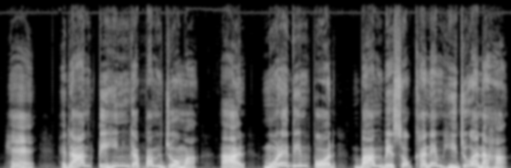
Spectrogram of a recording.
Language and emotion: Santali, neutral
